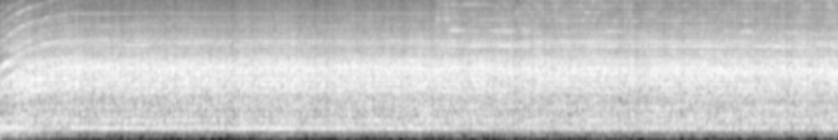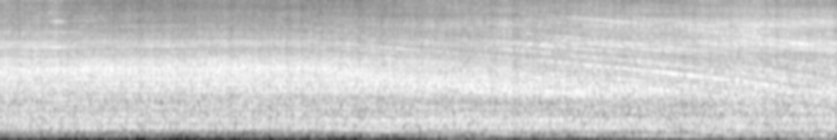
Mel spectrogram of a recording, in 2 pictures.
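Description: Table saw with a thin-kerf blade spinning up, then cutting a shallow groove along a plywood drawer side. Near the end the blade coasts down in a falling whine.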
